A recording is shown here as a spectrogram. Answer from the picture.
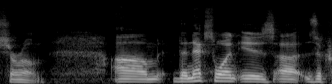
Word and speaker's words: Sharon: the sure own plane like why I said Sharon I really don't know because I do know that it's pronounced sharone the next one is Zac roan Yakov and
